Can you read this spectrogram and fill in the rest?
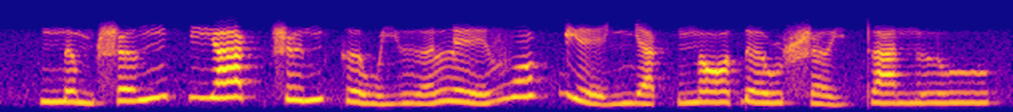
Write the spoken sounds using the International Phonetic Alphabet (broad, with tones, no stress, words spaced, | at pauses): nə˨˩mʂə˧˥ŋ | ja˦˥k̚ʂɨ˧˥n kə˨˩wjɨ˨˩˦ə̯ le˨˩˦vɔ˦˥k̚je˨˩˨ɲa˨˩k̚ nɔ˧ɗə˧wʂə˨˩˦jt̪a˧n lu˧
